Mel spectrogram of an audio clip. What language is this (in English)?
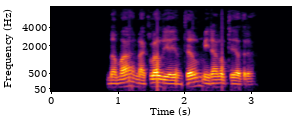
Catalan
